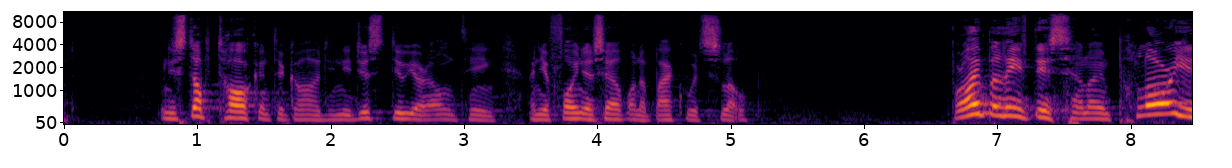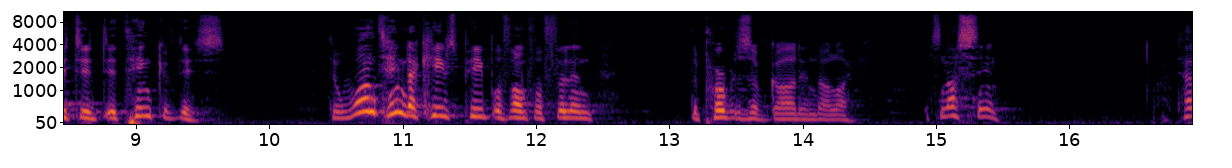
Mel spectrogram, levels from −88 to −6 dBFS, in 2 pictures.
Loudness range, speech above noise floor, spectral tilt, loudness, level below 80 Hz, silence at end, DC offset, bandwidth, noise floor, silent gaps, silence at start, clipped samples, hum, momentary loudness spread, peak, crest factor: 12 LU; 42 dB; -5 dB/octave; -35 LUFS; -60 dBFS; 0 s; under 0.1%; 10.5 kHz; -78 dBFS; none; 0.75 s; under 0.1%; none; 21 LU; -14 dBFS; 24 dB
